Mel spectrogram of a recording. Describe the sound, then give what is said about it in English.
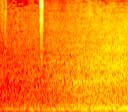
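A steady low car engine rumble, moderately loud, gradually swelling over a couple of seconds, with a brief faint click partway through and no voices. “So there he is in his car, calling his secretary.”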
